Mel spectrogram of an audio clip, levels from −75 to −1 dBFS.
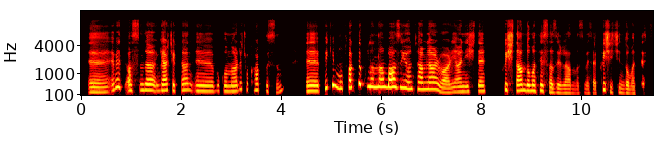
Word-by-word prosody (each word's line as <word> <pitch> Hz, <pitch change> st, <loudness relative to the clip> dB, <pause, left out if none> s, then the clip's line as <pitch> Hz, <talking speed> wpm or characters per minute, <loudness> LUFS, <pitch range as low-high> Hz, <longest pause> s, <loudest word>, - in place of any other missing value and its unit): Eee, 170 Hz, +1 st, -1 dB
evet, 340 Hz, +8 st, 0 dB
aslında 230 Hz, 0 st, +1 dB
gerçekten, 230 Hz, +1 st, -1 dB
eee, 200 Hz, -1 st, -2 dB
bu 210 Hz, -, -10 dB
konularda 200 Hz, +4 st, -3 dB
çok 250 Hz, -2 st, -16 dB
haklısın. 220 Hz, -, -8 dB, 0.4 s
Eee, 205 Hz, 0 st, +3 dB
peki 320 Hz, +7 st, +2 dB
mutfakta 330 Hz, +5 st, +3 dB
kullanılan 355 Hz, -1 st, +2 dB
bazı 345 Hz, -1 st, +6 dB
yöntemler 275 Hz, -3 st, +2 dB
var, 160 Hz, -6 st, 0 dB
yani, 180 Hz, +3 st, -2 dB
işte, 200 Hz, +1 st, -3 dB, 0.3 s
kıştan 225 Hz, -2 st, +3 dB
domates 215 Hz, -2 st, 0 dB
hazırlanması 140 Hz, -3 st, -5 dB
mesela, 130 Hz, 0 st, -10 dB
kış 245 Hz, -, -1 dB
için 155 Hz, -2 st, -9 dB
domates. 135 Hz, -, -7 dB
215 Hz, 130 wpm, -22 LUFS, 175-270 Hz, 0.4 s, bazı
